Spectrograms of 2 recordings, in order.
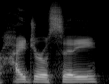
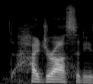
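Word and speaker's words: Hydrocity: zone or Hydro City it's hydrosity Zone has a little bit of that in there that in that in that music because there's no space in the name so it's how you pronounce it it's not Hydro city um part of the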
